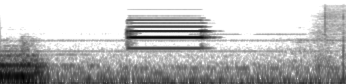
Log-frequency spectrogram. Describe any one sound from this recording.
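An electronic chime beeps briefly.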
